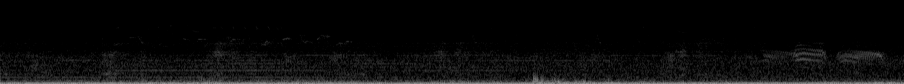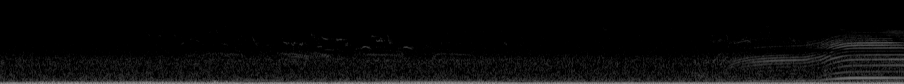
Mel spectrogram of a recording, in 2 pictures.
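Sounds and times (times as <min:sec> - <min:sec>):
bird calls: 0:01.0 - 0:05.0, 0:05.9 - 0:08.9, 0:10.4 - 0:15.3, 0:16.1 - 0:18.0.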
